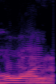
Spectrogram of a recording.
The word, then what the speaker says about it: Hawaii: Typically subtropical ridges keep storms away from Hawaiian islands. Oh, subtropical ridge keeps them away. I'm heading your way apart just pulled up. Okay. 10. Remember the I is pronounced as in E in Hawaii level is oh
